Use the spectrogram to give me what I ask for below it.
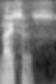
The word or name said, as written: Nisus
